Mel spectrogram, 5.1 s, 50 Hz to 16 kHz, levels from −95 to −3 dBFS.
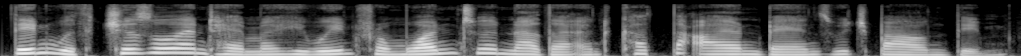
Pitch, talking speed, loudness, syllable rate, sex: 200 Hz, 225 wpm, -20 LUFS, 5.2 syllables/s, female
